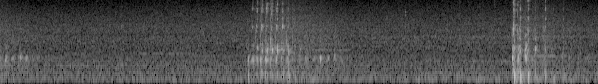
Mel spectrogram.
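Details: Older man napping, snoring with fluttering lips: two rattling, fluttery bursts a few seconds apart in a quiet room.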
